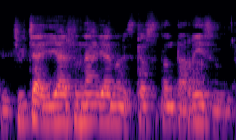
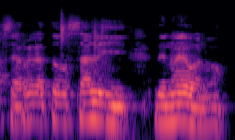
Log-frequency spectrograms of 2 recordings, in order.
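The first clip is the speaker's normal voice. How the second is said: usual speaking voice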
